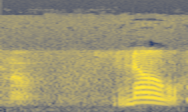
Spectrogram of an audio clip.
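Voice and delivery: ordinary talk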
